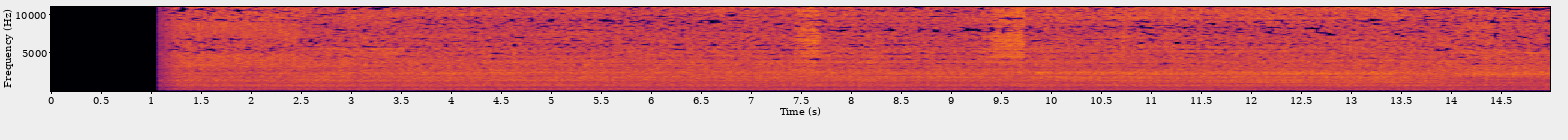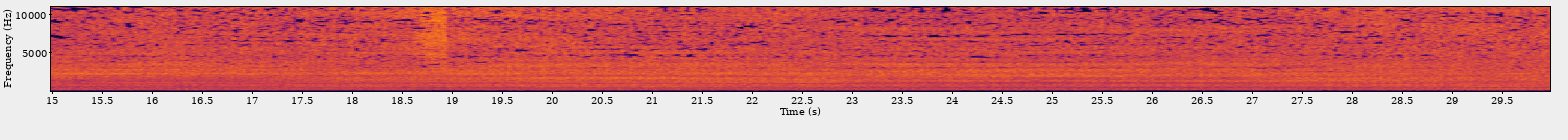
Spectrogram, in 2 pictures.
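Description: A New Holland 6010 tractor's diesel engine starts running steadily about a second in, under load as it drives a rotavator tilling soil.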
